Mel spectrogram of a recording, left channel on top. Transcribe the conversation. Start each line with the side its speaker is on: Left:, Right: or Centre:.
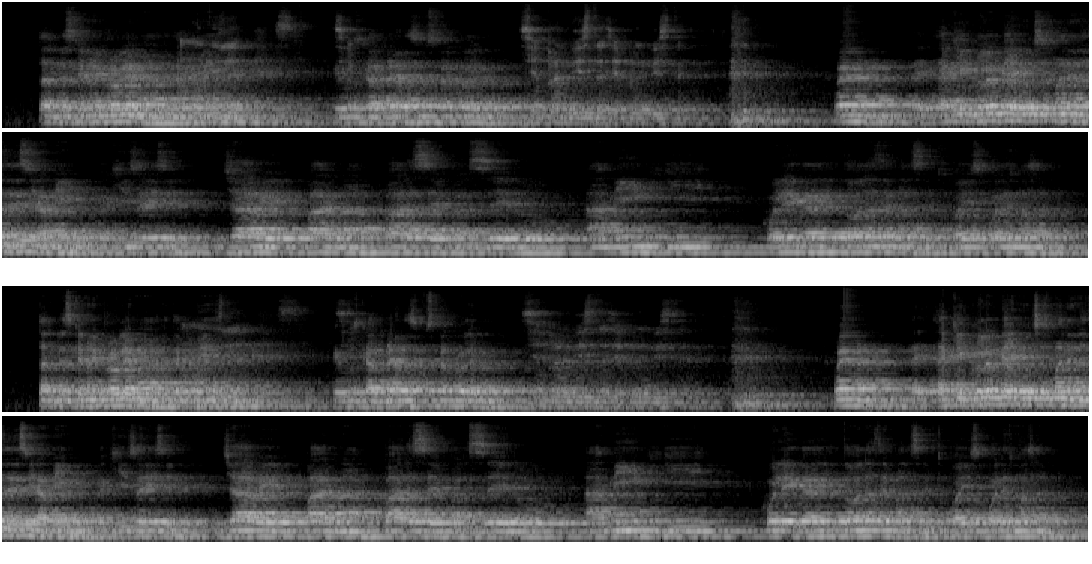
Right: tal vez que no hay problema. Ahorita
Left: Ándale.
Right: que me dijiste
Left: Si,
Right: que
Left: si
Right: buscar pedos es buscar problema.
Left: si aprendiste, si aprendiste. <laughs>
Right: Bueno, eh, aquí en Colombia hay muchas maneras de decir amigo. Aquí se dice llave, pana, parce, parcero, amigui, colega y todas las demás. En tu país, ¿cuáles más hay?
